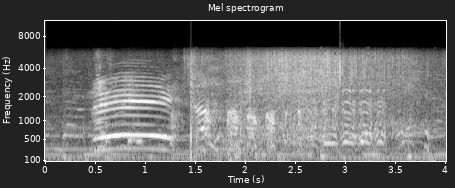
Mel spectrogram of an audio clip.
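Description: A long shout, then a woman thrown into a swimming pool hits the water with a big splash about a second and a half in, the spray and churning water going on for about two seconds under laughter.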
